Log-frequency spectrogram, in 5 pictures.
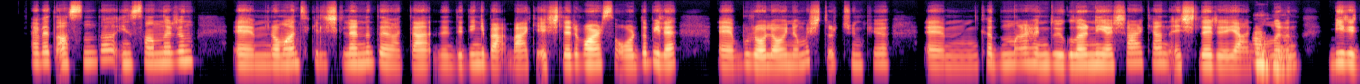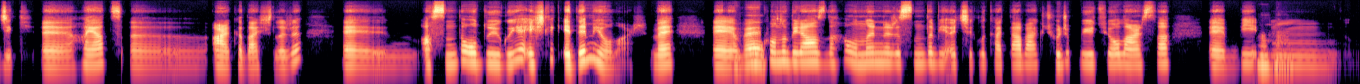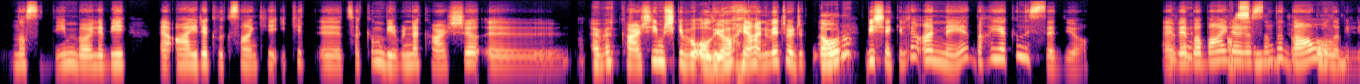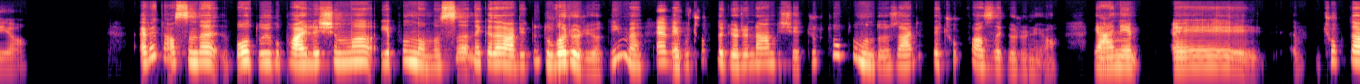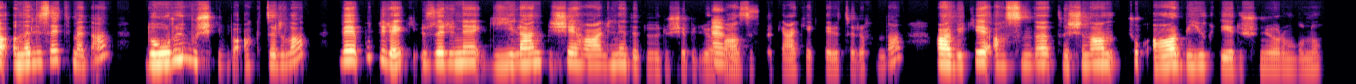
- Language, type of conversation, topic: Turkish, podcast, Evinizde duyguları genelde nasıl paylaşırsınız?
- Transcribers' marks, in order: other background noise; laughing while speaking: "yani"; other noise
